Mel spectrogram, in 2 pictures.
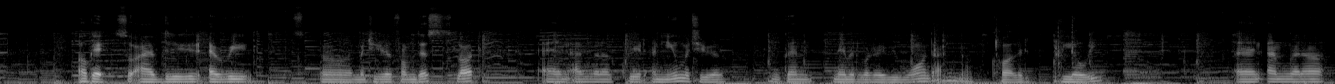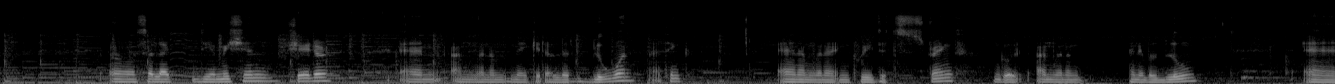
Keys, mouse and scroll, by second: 0.0 middle click, 1.3 scroll down 1, 1.5 shift+middle click, 1.8 middle click, 2.3 scroll down 1, 2.4 middle click, 3.0 shift+middle click, 6.5 click, 7.6 click, 11.7 middle click, 12.1 scroll up 1, 12.3 shift+middle click, 12.9 scroll down 1, 13.6 click, 13.6 scroll down 3, 16.5 middle click, 16.7 scroll up 2, 17.0 shift+middle click, 17.3 middle click, 17.4 shift+middle click, 18.2 click, 21.5 click, 23.7 click, 25.7 click, 25.9-26.3 scroll down 2, 26.2 middle click, 26.6 middle click.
